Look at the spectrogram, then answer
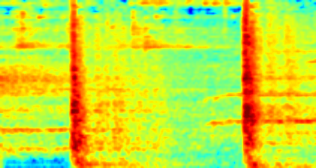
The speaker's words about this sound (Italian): Non lo vedi? Sta sbattendo la testa contro il muro. Non state lì impalati! Aiutatemi a fermarlo!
